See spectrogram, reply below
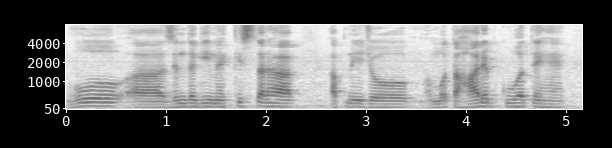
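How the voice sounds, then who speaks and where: A man with a Pakistani accent discussing books in a deliberate, scholarly way, often pausing mid-sentence. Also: mid-range voice, steady tone, darkish tone. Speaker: literary show presenter. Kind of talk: book discussion in Urdu literary talk. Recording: noticeable background noise.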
